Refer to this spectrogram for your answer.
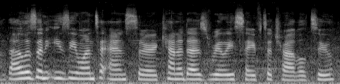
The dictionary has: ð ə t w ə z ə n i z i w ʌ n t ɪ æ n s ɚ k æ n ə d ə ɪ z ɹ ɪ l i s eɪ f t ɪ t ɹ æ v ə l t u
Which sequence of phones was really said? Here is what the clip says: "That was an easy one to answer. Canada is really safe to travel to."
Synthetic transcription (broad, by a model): ð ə t w ə z ə n i z i w ʌ n t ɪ æ n s ɚ k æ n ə d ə ɪ z ɹ ɪ l i s eɪ f t ɪ t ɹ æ v l t u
